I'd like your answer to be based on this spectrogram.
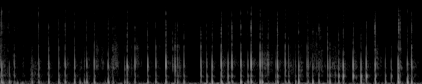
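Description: A small, hollow, closed, oval beige plastic makeup compact is held in both hands and tapped and scratched with fingernails around its rim and lid. About 35 quick, quiet, dry taps come in an uneven patter, each a short hollow knock with a low thump and a clicky midrange, over a faint scratchy rustle. The taps die away almost instantly.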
